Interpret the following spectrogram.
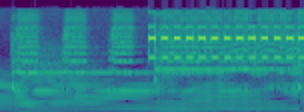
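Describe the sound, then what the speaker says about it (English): A phone ringtone in a visual novel game plays alone: an electronic tone, then a steady pulsing ring with evenly spaced beats, loud and clear. "At this point, Tencho's phone rings."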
